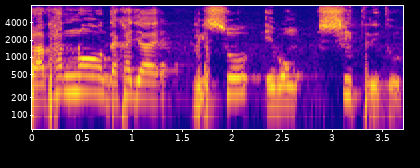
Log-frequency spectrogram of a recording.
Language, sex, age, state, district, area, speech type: Bengali, male, 45-60, West Bengal, Paschim Medinipur, rural, spontaneous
